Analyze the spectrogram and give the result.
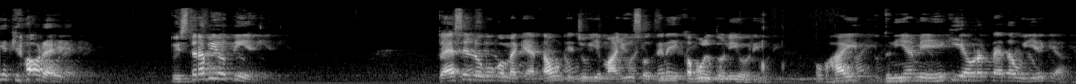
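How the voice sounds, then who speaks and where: A man's voice: high-pitched, sharp tone, reverberant. A man preaching a humorous sermon, mixing jokes and banter with scripture. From Pakistan. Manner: jokey, mixes banter with scripture. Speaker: Islamic preacher.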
